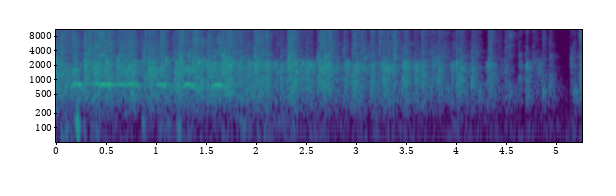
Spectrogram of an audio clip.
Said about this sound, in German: Und ich würde sagen, wir schicken ihm mal einen richtig herzlichen Applaus von hier aus der Oase.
